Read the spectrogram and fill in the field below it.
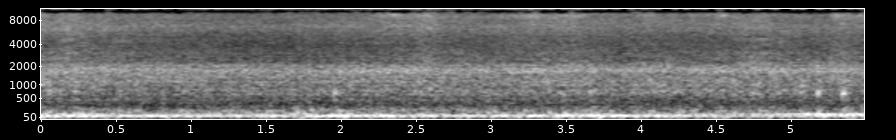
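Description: A passing car's tyres whoosh close by on the road.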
